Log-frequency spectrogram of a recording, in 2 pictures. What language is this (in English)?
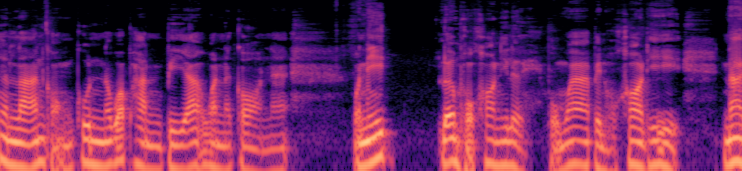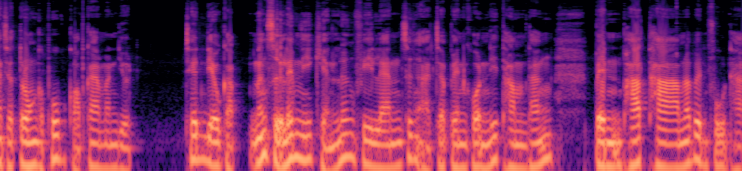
Thai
